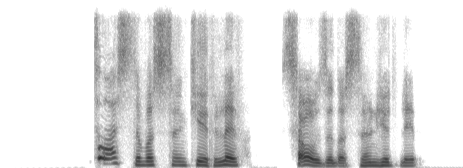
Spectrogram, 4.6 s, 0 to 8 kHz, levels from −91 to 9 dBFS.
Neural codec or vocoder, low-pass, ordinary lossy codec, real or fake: codec, 16 kHz in and 24 kHz out, 0.4 kbps, LongCat-Audio-Codec, four codebook decoder; 7.2 kHz; Opus, 64 kbps; fake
